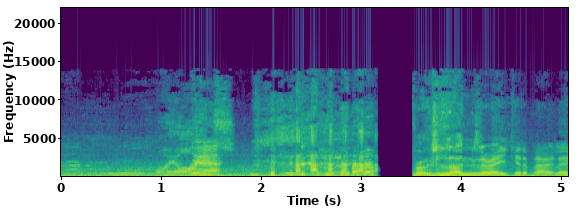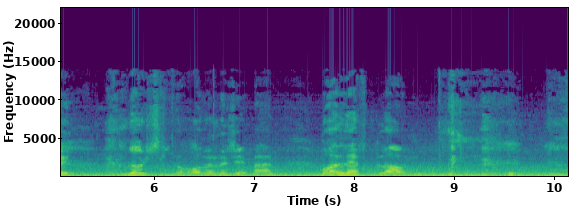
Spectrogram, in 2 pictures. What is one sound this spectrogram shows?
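A young man talks and laughs close by, with animation.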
